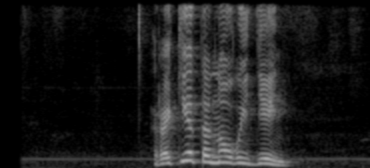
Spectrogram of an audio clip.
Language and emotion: Russian, positive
